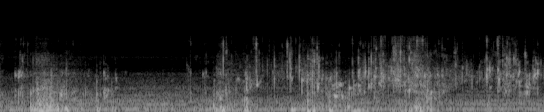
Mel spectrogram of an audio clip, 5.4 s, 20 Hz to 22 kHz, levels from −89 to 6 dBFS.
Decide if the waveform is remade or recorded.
remade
